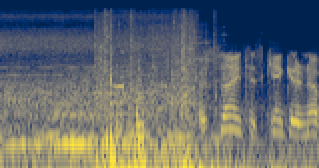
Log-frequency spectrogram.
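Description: A heavy metal door slides open with a loud clunk.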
